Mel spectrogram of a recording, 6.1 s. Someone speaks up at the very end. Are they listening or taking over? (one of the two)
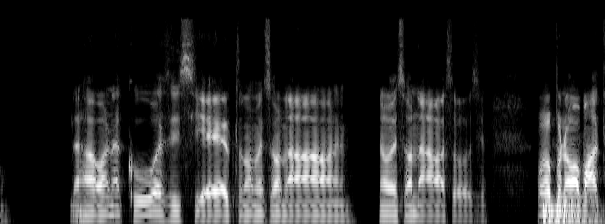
listening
